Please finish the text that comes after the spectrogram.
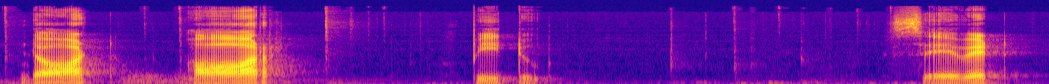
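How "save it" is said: ordinary talk, nothing marked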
